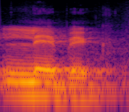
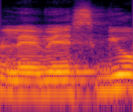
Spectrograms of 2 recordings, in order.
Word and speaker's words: Lebesgue: तो आप इसका प्रोनाउंसिएशन चाहे आप लेबेस्ग्यू बोले या आप इसका लेबेग बोले, क्योंकि हाफ से गए साइलेंट रहते हैं, आपको इस रूल्स के चक्कर में नहीं पड़ना।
